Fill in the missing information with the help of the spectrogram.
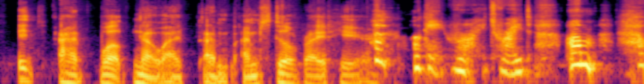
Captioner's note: none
